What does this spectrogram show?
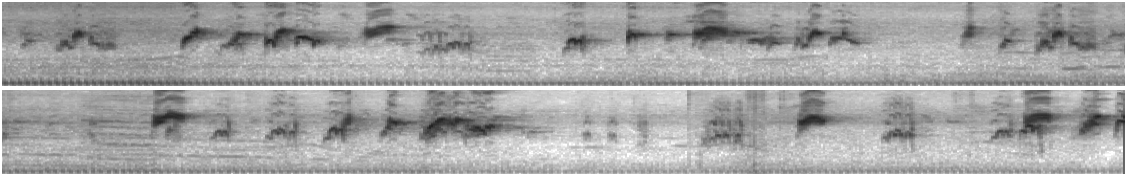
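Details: Red-whiskered bulbul in a cage, singing a duel against a phone on a mildly sunny day; rapid runs of bright, chirpy warbling phrases repeated through the clip, with brief pauses and a faint low hum early on.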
